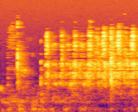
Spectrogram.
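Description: Faint scratching of a pen stylus dragged across a graphics tablet in a run of quick short strokes, starting about half a second in.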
